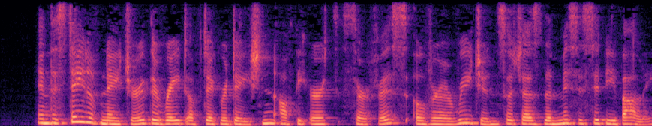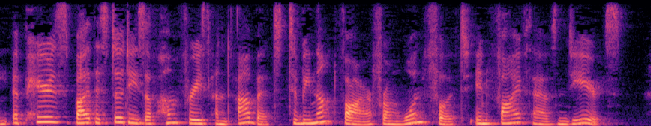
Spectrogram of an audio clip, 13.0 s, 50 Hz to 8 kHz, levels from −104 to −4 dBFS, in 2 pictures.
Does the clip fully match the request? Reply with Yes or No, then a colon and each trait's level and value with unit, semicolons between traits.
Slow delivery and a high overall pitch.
No: average, 185 wpm; high, 220 Hz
